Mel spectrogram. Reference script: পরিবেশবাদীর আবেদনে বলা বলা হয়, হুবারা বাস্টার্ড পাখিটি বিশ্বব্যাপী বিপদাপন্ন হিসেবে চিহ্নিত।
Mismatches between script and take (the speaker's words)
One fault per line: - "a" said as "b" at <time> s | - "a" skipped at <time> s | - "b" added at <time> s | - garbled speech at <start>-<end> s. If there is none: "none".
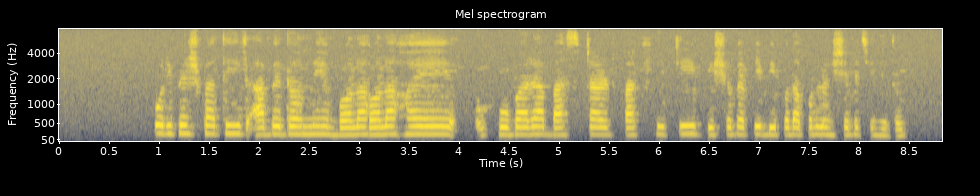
none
